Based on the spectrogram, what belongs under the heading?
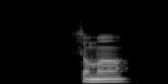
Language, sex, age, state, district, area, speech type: Punjabi, male, 45-60, Punjab, Rupnagar, urban, read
